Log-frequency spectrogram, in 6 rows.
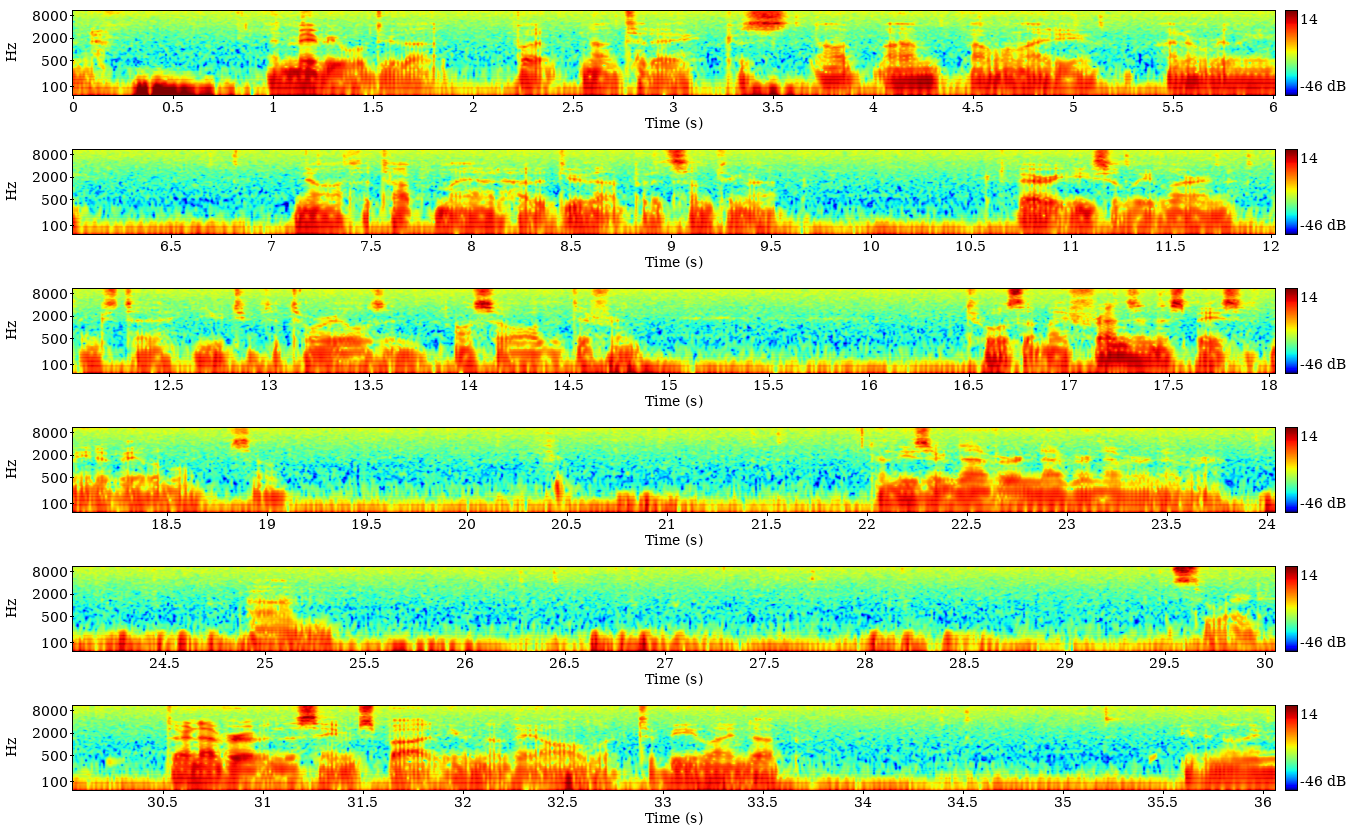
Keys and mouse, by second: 1.0 click, 1.2 Tab, 1.7-2.2 middle drag, 2.5 right click, 4.3 click, 6.6 click, 8.9 click, 11.1 click, 11.7 click, 12.3 middle click, 13.8 middle click, 14.5 g, 14.6 z, 17.2 click, 17.7-20.1 middle drag, 20.7 r, 21.4 click, 22.1-23.5 middle drag, 24.0 shift+d, 24.2 g, 24.5 y, 26.3 click, 26.6 g, 26.8 y, 27.5 right click, 28.0 g, 28.3 x, 29.4 click, 29.8-32.5 middle drag, 32.5 g, 33.1 r, 33.2 z, 34.4 click.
